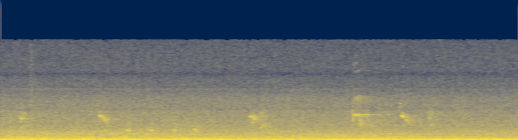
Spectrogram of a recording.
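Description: Outdoor yard ambience: a steady low rumble with faint, short bird chirps every second or so.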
